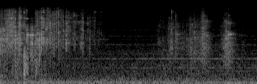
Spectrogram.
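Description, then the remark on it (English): A bright, crunchy shattering burst as a seashell is smashed open, followed by a few smaller scattered crackles and clinks as fragments settle. Fairly loud, with no talking. “Okay, but it's such a pretty shell.”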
